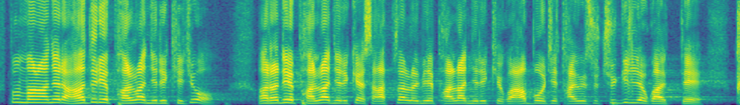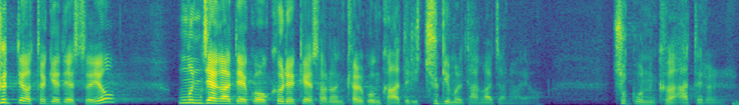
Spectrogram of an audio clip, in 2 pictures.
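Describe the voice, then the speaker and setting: A male pastor preaching a sermon, surging to loud high emphasis and dropping to soft, low passages. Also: long reverb tail. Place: church sanctuary.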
